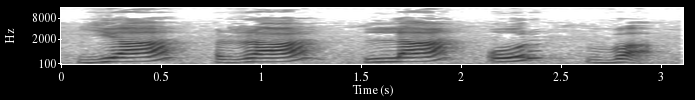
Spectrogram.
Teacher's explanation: जिन व्यंजनों का उच्चारण करते समय जीवा पूरी तरह से मुख के किसी भाग को नहीं छूती वे अंतःस्थ व्यंजन कहलाते हैं। इनका उच्चारण स्वर और व्यंजनों के मध्य का होता है।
